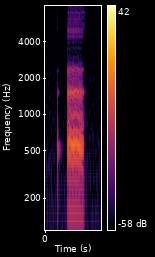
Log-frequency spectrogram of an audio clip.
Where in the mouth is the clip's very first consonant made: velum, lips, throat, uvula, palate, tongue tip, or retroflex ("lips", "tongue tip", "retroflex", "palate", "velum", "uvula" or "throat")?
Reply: throat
